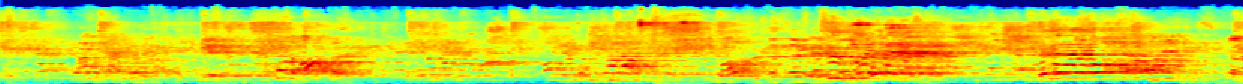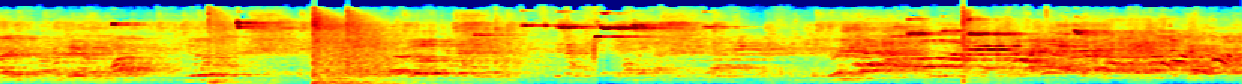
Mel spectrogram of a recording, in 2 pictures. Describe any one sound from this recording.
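Young people talk and shout in a large echoing gym.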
